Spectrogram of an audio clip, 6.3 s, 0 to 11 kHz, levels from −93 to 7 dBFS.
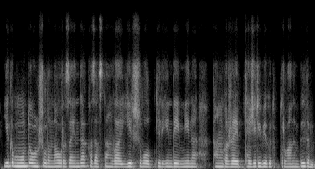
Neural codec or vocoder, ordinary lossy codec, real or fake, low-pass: codec, 16 kHz, 2 kbps, X-Codec, HuBERT features, trained on LibriSpeech; Opus, 24 kbps; fake; 7.2 kHz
